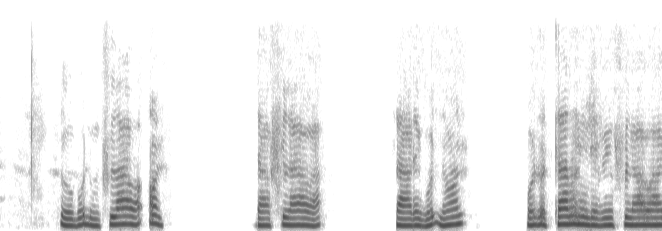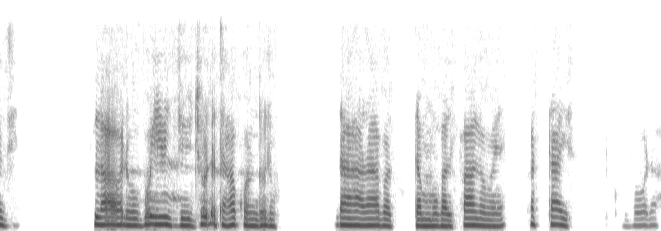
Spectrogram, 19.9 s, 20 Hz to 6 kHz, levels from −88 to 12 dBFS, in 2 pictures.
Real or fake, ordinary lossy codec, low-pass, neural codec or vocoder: fake; AAC, 48 kbps; 5.4 kHz; codec, 16 kHz, 4 kbps, FreqCodec, larger model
